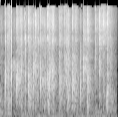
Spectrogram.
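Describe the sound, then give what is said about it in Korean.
A church audience applauds in a dense, lively patter of hand claps that stops abruptly just before the end. “예, 박수 다시 한 번.”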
